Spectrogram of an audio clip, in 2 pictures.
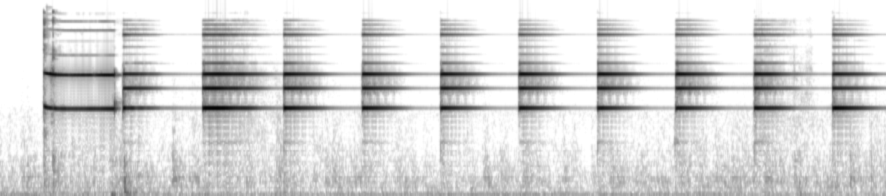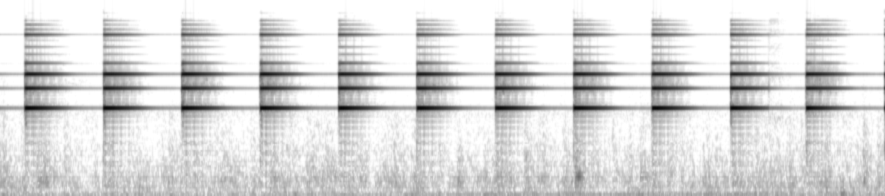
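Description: A System Sensor L-series fire alarm chime strobe, set to low volume, opens with a short steady tone and then sounds a clean repeating chime about once a second, evenly spaced and unaccompanied.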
